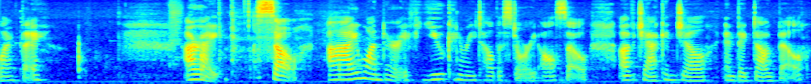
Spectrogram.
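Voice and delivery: ordinary talk, nothing marked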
